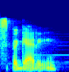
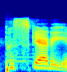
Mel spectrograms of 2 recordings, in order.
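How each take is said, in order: First: The word begins with an 'sp' cluster. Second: The word begins with a plain 'p' sound. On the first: The speaker calls it right. "no, no, it's spaghetti" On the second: The speaker calls it wrong. "sounds like you're saying paschetti"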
